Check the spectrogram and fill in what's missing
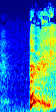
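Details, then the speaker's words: Man, a self-described pretty allergic person, in a sneezing fit after contact with cat (Persian) fur: brief quiet, then a single sudden forceful sneeze burst that trails off; allergic sneezing. "Oh my gosh, I don't know what in the world that I came in contact with today, but it has tickled my nose something fierce. And yeah, I just can't stop sneezing."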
